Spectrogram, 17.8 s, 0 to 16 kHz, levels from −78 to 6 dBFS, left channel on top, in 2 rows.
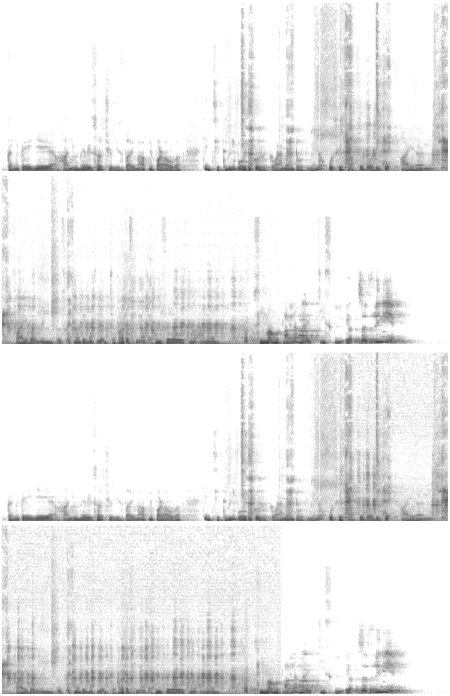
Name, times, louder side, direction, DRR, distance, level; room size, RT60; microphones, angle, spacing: voice 1, 0.1-8.7 9.1-13.3 13.9-15.9, left 1 dB, 30° left, 11 dB, 0.9 m, -27 dB
sound 1, 4.5-5.1 5.5-5.9 6.2-7.1 7.5-7.8 8.6-9.1 9.7-10.4 11.3-11.9, equal, ahead, 1.5 m, -34 dB
sound 2, 6.1-14.5, right 4 dB, 75° right, 2.8 m, -36 dB
voice 2, 14.6-15.3 15.8-16.8, equal, 50° left, 1 dB, 4.0 m, -26 dB
29.0 x 28.0 x 4.6 m, 0.67 s
head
